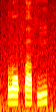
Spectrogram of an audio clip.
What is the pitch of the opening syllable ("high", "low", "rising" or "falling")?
low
